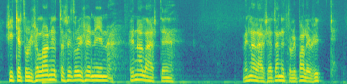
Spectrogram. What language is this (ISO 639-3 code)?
fin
